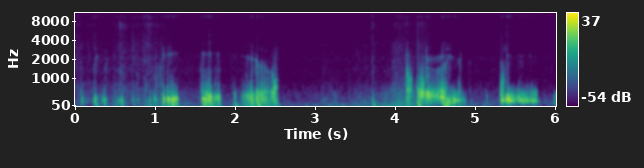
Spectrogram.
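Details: Adult male's gurgling, bubbling stomach rumbles in irregular bursts at night, from an empty, hungry stomach; borborygmi.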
